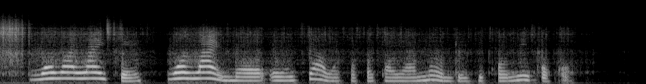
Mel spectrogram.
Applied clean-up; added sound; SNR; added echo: neural mask model RNNoise.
